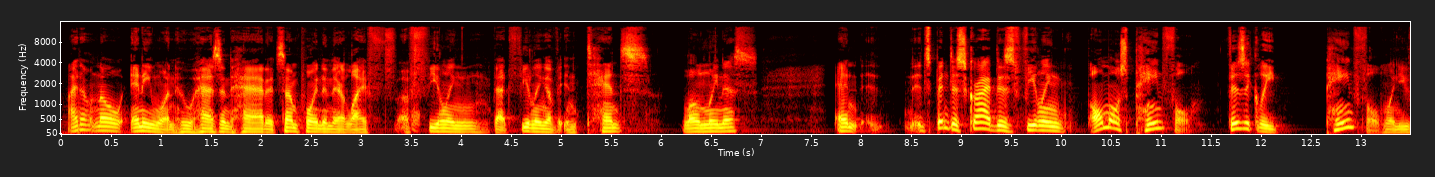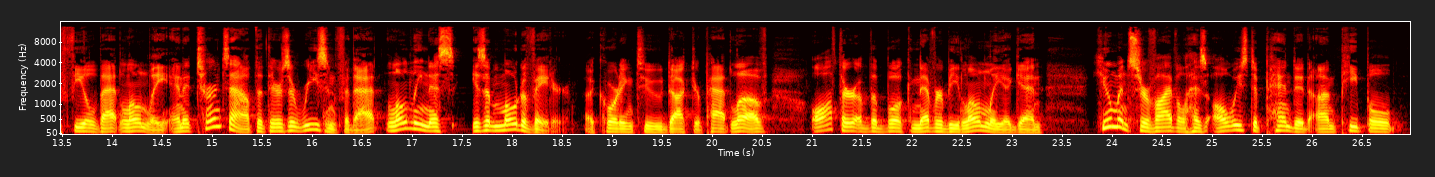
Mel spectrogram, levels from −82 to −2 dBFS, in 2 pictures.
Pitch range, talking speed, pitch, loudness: 100-135 Hz, 155 wpm, 115 Hz, -20 LUFS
